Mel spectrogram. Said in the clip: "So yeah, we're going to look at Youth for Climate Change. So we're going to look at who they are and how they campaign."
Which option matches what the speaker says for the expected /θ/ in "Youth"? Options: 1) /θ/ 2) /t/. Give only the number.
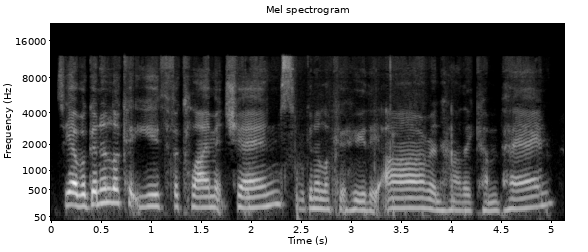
1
